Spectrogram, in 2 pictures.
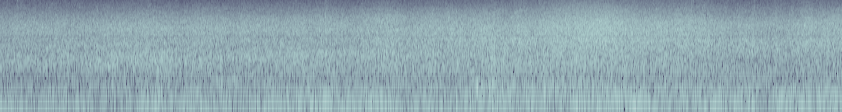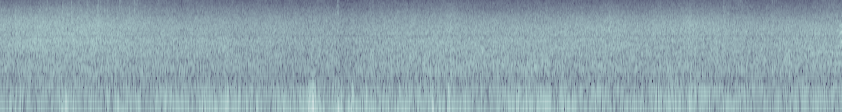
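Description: Ocean surf washing over shoreline rocks, under steady wind noise on the microphone, which buffets hard a few times a little past halfway.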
